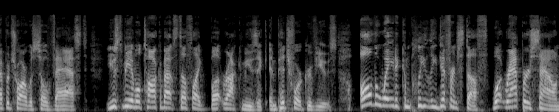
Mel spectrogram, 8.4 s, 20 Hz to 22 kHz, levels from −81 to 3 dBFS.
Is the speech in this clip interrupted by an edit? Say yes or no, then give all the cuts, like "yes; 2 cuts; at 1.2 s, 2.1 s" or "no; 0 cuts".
yes; 2 cuts; at 1.4 s, 7.3 s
